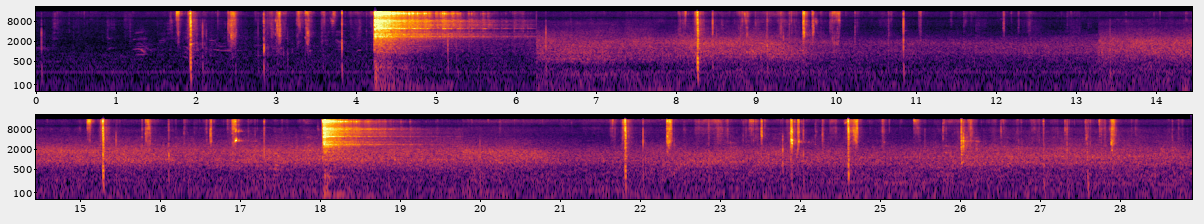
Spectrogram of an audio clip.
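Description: Tennis ball being struck by rackets and bouncing on a hard court during rallies: scattered sharp single knocks several seconds apart, with two louder cracks, each followed by a short ring, about four seconds in and near the middle. A steady background rush of noise underlies them.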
